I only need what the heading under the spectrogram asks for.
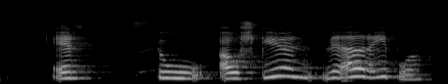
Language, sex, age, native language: Icelandic, female, 11, Icelandic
